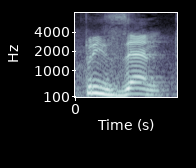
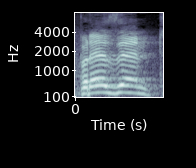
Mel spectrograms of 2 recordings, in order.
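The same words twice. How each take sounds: First: प्रेजेंट said as "priZENT", lower, the verb; present as verb. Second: प्रेजेंट said as "PREzent", with a falling tune; present as gift. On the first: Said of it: "किसी चीज़ को पेश करना". (प्रेजेंट, पेश करने वाला उच्चारण) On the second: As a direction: stress the first part, the gift word. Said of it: "नीचे लिखा है ना गिफ्ट". (प्रेजेंट, पहले हिस्से पर ज़ोर) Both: Shown as a demonstration.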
